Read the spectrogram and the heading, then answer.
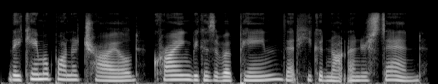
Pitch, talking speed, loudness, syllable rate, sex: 200 Hz, 205 wpm, -18 LUFS, 5.0 syllables/s, female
